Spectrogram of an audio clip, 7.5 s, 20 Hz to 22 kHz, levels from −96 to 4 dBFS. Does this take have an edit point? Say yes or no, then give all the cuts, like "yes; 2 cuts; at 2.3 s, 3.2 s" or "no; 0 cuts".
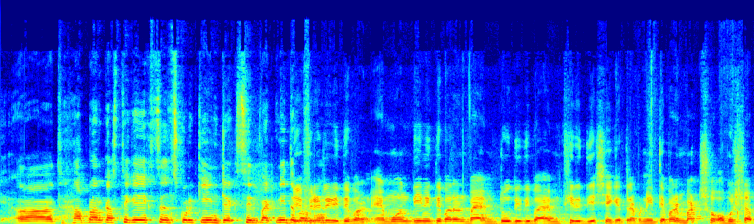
no; 0 cuts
